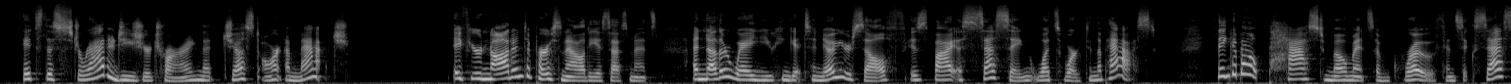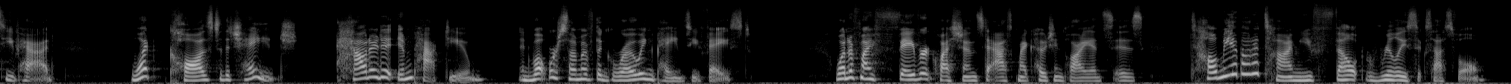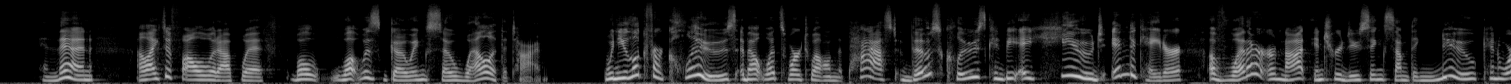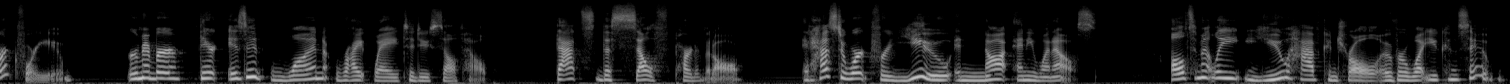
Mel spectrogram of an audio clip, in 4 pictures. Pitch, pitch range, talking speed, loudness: 210 Hz, 185-260 Hz, 165 wpm, -26 LUFS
